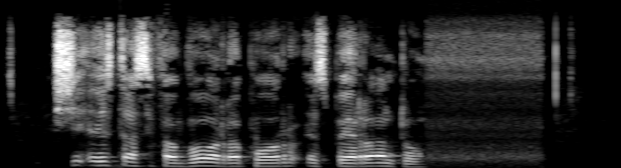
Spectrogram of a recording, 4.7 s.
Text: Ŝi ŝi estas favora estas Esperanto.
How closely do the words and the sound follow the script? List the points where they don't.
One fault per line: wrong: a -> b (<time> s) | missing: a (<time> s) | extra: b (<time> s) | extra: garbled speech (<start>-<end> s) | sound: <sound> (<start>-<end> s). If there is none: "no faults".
missing: ŝi (0.6 s)
wrong: estas -> por (1.9 s)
